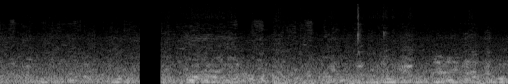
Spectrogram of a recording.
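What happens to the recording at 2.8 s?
At 2.8 s the speech is in a stretch of time-compressed catch-up running from about 1.61 to 3.77 s. The player shortens its backlog by cutting out small slices and cross-fading the joins, so the speech runs about 1.1 times faster at unchanged pitch. A plain speed-up would raise the pitch as well.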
